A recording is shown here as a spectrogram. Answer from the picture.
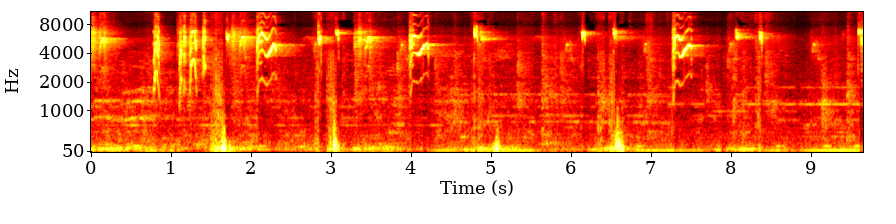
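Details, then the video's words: Crested jay calling actively, its sounds used for training and luring other birds: sharp high chirps, a looping whistled squeak, and short rattles spaced through the clip over low background rumble. "SOGON GACOR UNTUK ASAH MENTAL, MASTERAN DAN PANCINGAN BUNYI"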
